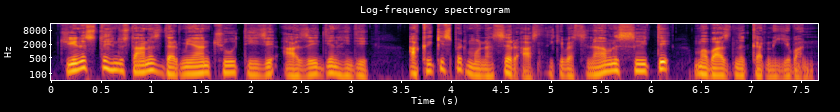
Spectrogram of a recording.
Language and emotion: Kashmiri, neutral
